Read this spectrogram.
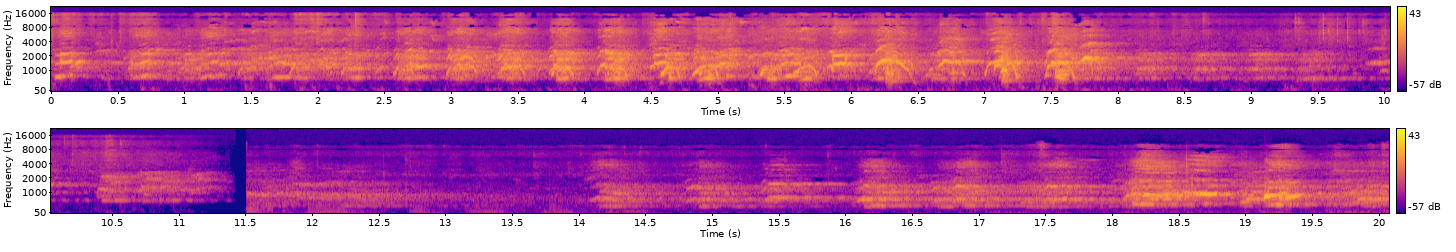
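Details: Hound pups being conditioned as deer dogs in a high-speed fox pen, run after coyotes to build speed and endurance; a pack of rapid, overlapping yelps and bays, dense for eight seconds, briefly quieter, then building again.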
